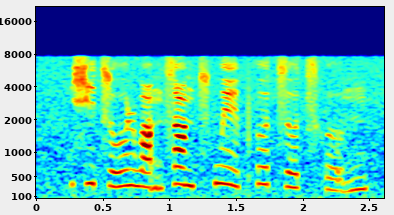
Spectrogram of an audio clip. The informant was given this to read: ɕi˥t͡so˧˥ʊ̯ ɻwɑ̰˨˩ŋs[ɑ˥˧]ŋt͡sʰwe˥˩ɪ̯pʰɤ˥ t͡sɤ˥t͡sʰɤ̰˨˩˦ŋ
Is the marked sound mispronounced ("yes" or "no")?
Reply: no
